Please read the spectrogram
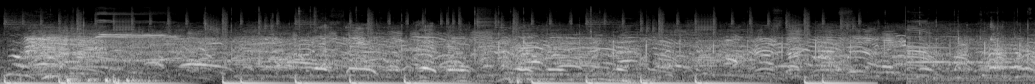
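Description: Background music with a heavy, pulsing bass line, mixed with voices and crowd cheering. The bass stops about nine seconds in.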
